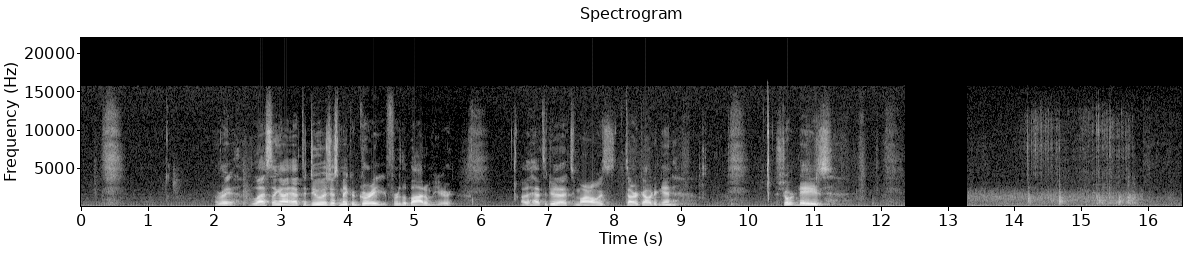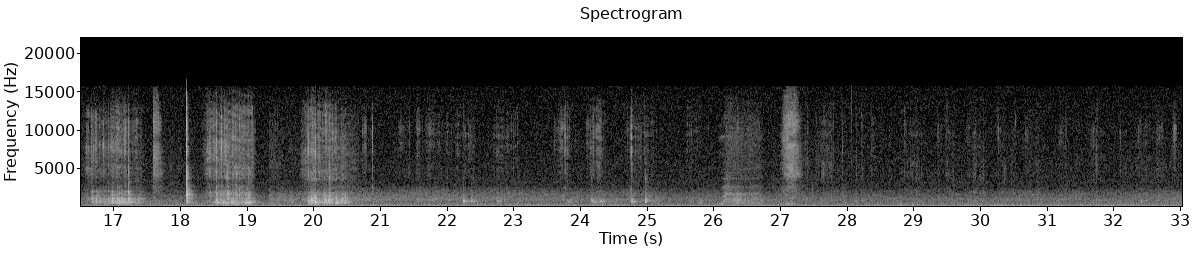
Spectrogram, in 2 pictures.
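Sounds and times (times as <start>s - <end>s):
light scrapes marking a line: 14.2s - 25.2s
wooden board scraping on metal grate: 14.2s - 30.1s.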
